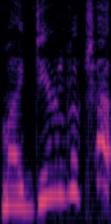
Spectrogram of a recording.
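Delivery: tiny odd creature voice, very high and strange. Reading a little creature's first words to a startled boy: strange small voice. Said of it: "said a strange small voice".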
